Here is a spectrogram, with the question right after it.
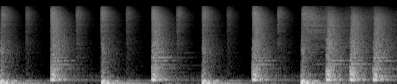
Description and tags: Rock beat loop 6 - straight 2 bars
Drum beat inspired by ZZ Top beats. Not to advanced, but useful...
Recorded using a SONY condenser mic and an iRiver H340.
